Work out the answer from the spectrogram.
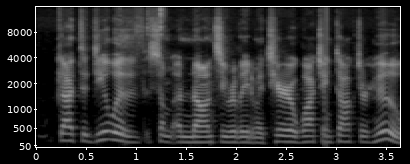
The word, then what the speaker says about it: Anansi: When you guys say Anansi, it sounds like you're literally saying a Nazi.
